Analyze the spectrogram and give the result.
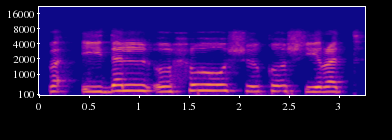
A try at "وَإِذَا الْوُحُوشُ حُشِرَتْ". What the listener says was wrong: குஷிரத்தல்ல ஹார்ட sound வரணும். அலிஃப்ல மட்டும் கவனம் செலுத்த வேணாம். படிச்சு கொண்டு எழுத்தையும் பார்த்துக்கணும். உங்களோட கவனம் அலிஃபுக்கு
